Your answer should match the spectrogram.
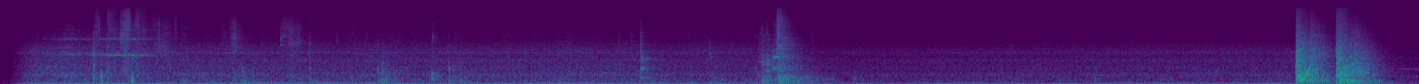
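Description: From a scene in the film Der Untergang, in which generals Krebs and Burgdorf take their leave: a smoked cigarette is ground out against a boot with a few gritty scuffs, then a door thuds shut, and two sharp gunshots crack in quick succession near the end over a low, steady rumble.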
